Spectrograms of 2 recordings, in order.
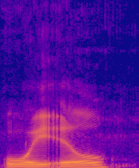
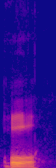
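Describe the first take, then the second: First: The vowel is a full gliding 'oy' sound. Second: The vowel is shortened, with no 'ee' glide. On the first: "Instead of saying oil" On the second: "The I's very shortened where you just don't say the I"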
